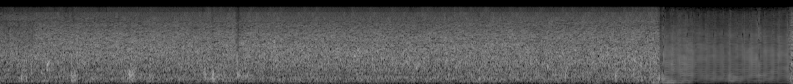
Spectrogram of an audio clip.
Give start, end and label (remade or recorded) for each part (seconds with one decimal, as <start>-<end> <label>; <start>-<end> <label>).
0.0-6.6 recorded; 6.6-7.9 remade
